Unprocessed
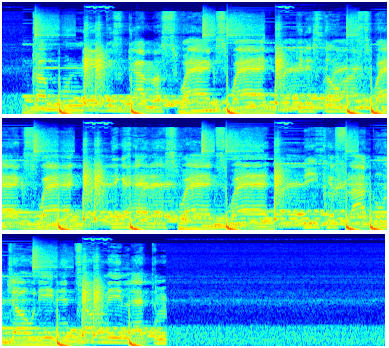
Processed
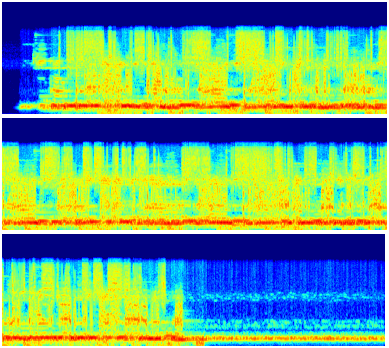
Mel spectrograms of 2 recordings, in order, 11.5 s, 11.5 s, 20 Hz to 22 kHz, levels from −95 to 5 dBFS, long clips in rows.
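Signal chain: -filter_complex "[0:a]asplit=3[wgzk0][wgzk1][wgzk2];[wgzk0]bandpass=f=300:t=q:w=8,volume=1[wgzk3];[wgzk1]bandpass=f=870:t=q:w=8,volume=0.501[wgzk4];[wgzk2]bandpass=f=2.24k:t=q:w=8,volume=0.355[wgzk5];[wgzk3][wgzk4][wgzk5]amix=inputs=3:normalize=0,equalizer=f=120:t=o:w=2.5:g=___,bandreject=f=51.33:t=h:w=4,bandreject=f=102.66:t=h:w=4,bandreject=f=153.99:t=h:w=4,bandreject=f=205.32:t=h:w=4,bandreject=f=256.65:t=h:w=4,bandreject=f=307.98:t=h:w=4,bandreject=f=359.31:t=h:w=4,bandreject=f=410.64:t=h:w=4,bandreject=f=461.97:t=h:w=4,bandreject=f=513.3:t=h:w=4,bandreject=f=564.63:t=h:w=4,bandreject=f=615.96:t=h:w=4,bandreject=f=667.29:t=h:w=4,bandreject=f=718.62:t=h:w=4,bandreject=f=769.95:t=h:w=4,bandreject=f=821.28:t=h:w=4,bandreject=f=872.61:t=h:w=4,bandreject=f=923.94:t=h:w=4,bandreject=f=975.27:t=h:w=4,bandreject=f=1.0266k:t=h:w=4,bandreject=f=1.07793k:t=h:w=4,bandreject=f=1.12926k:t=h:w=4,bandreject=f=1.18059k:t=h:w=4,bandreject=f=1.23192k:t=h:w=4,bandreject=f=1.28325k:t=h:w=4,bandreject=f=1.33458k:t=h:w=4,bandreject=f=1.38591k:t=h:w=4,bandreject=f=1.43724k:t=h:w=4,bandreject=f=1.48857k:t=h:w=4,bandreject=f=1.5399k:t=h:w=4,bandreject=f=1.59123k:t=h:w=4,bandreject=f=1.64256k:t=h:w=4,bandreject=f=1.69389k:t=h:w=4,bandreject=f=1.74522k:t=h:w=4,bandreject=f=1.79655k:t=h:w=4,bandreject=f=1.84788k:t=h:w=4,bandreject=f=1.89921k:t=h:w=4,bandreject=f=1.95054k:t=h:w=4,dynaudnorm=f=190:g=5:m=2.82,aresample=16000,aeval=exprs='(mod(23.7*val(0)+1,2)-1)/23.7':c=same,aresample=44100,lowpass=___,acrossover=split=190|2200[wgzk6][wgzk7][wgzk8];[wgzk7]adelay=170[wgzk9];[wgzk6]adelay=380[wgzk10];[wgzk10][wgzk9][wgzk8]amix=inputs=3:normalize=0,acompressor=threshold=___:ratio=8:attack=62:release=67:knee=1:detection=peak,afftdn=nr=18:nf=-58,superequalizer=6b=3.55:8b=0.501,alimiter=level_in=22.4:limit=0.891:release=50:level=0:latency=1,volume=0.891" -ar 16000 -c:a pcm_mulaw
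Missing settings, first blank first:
-10.5, 6.3k, 0.00708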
